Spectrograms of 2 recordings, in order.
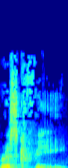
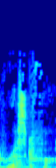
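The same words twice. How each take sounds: First: The final part is said as the letter vee. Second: The final part is said as the number five. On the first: The speaker calls it wrong. "we'll often have people call it RISC-V" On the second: The speaker calls it right. "but it is indeed RISC-V"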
